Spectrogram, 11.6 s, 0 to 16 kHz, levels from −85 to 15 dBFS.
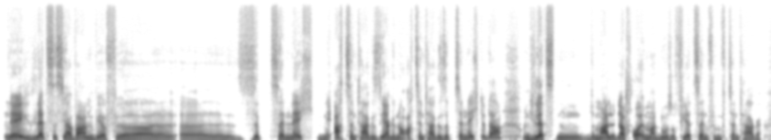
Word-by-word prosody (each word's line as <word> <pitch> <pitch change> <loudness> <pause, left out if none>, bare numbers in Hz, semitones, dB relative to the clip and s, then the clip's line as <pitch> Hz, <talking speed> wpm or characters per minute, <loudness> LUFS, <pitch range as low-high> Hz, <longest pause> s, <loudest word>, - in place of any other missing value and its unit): Ne, 220 +4 +6
letztes 245 +3 +1
Jahr 225 -4 +3
waren 220 -1 +4
wir 210 0 +1
für, 185 -4 -2
äh, 165 -1 -6
17 205 +3 -4
Näch 225 +5 -1
ne, 190 -5 -9
18 245 -3 +2
Tage, 230 -1 +1
s 200 - -9
ja 210 -1 +4
genau, 200 -3 -2
18 225 +4 -4
Tage, 220 0 -1
17 205 -1 -4
Nächte 240 +5 -3
da 260 0 +3 0.3
und 210 - -2
die 200 - -4
letzten 200 -3 +2
d 205 - -5
Male 195 -1 +5
davor 205 +1 +3
immer 195 -2 0
nur 185 +1 -4
so 170 -1 -8
14, 195 +3 -2
15 175 +1 -9
Tage. 160 +1 -4
200 Hz, 165 wpm, -21 LUFS, 180-220 Hz, 0.3 s, Ne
